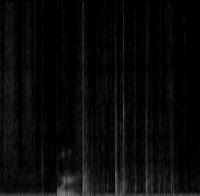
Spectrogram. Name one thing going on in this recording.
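A board book thumps down.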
